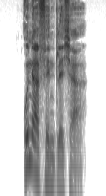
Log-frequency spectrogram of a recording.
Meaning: inflection of unerfindlich: 1. strong/mixed nominative masculine singular 2. strong genitive/dative feminine singular 3. strong genitive plural
- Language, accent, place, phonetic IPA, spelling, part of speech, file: German, Germany, Berlin, [ˈʊnʔɛɐ̯ˌfɪntlɪçɐ], unerfindlicher, adjective, De-unerfindlicher.ogg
